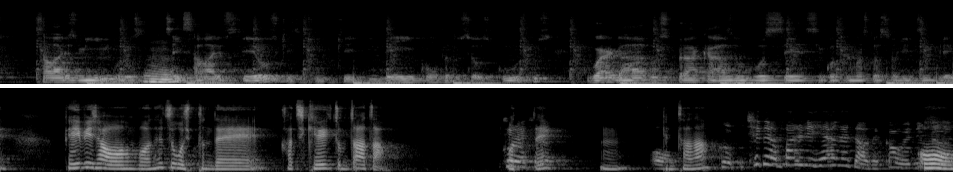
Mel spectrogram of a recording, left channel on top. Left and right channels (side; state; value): both; different; correlation 0.01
